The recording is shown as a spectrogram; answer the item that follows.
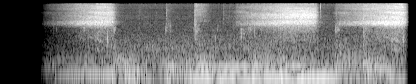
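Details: Cat. A domestic cat gives several harsh, airy hisses, each a burst of rushing breath lasting under a second. A frightened cat hisses like this to scare something away, over a steady low hum in the background.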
